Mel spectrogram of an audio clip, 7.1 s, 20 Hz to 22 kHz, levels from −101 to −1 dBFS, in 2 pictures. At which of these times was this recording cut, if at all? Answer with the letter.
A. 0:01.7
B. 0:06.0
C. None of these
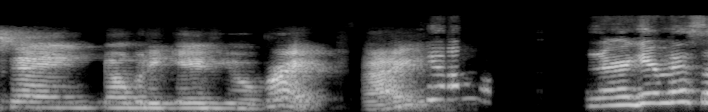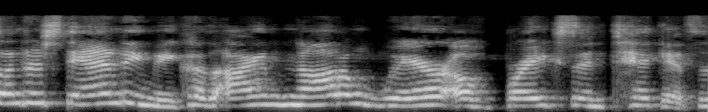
A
